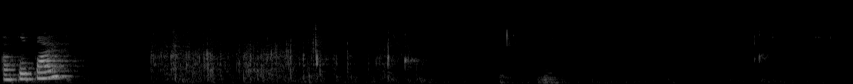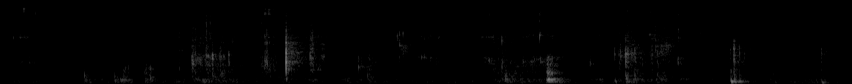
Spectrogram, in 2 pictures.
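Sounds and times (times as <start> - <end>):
biting crunching and chewing food: 1.5 - 4.4, 7.5 - 9.2, 10.3 - 15.8.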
